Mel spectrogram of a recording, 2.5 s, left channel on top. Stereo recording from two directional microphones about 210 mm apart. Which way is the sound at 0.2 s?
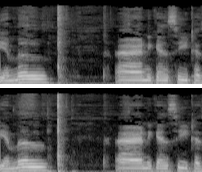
20° left (ahead or behind).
